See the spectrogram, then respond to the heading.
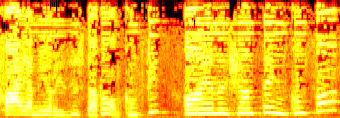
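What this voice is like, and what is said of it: Put-on French accent. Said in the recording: “she does it with the French accent”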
